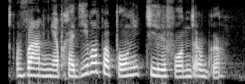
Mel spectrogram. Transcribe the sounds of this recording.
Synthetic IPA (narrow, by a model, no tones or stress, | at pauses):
vamnʲɪəpxɐdʲiməpɐpolˠnʲɪt̚ʲtːʲɪlʲɪfond̪ɾuɡə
